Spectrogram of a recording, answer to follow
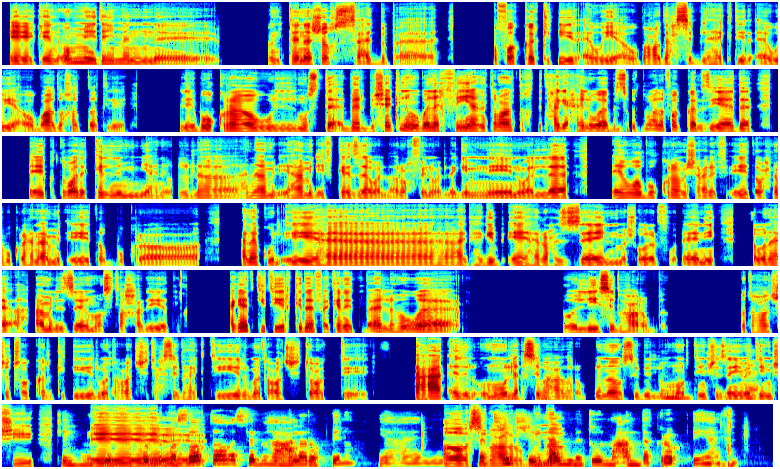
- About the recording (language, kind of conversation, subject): Arabic, podcast, إيه نصيحة من أبوك أو أمك لسه فاكرها وبتطبّقها لحد دلوقتي؟
- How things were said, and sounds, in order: tsk; tapping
